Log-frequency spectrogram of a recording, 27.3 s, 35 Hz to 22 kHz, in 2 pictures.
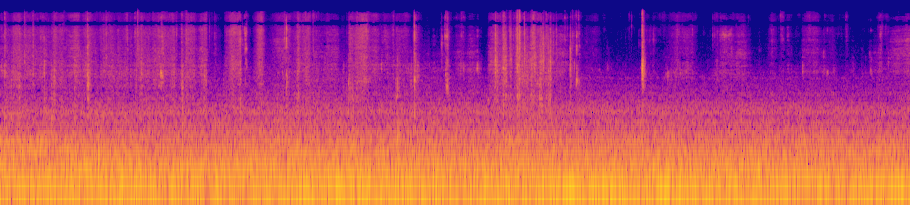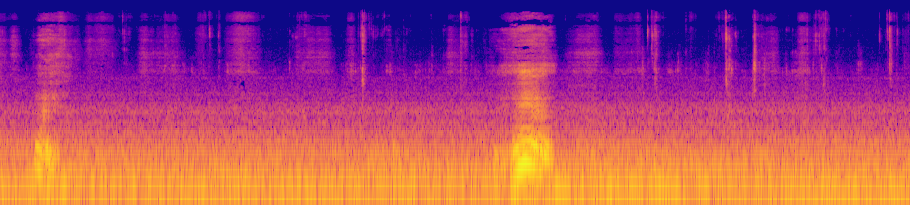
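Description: Rustling, crinkling handling noise for the first eight seconds or so as sticky hands and mouth are wiped, then scattered small eating clicks over a steady low rumble. Two short voiced sounds from the man while he chews come about 14 and 21 seconds in, the second the loudest.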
